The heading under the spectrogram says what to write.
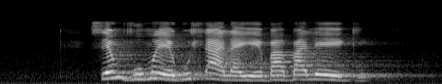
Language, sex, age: Swati, female, 20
